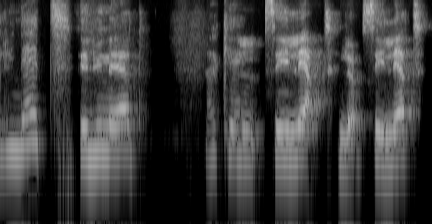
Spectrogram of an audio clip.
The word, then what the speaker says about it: laid: Lettres, c'est notre façon de prononcer lait. C'est lait. Ah, c'est lettres, là. Fait que ses lunettes sont lettres. OK. Donc, c'est lettres avec un T, en fait. Ouais, avec un T à la fin.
